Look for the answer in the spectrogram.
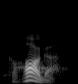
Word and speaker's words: Cuyahoga: I said, "Well, it's simple in how you pronounce Cuyahoga Falls, because everybody from Cuyahoga pronounces it Cahoga. It's Cahoga Falls."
